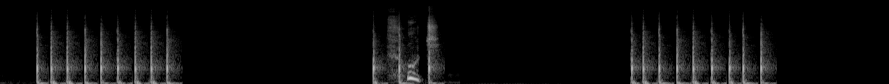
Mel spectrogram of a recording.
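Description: A knife chops food on a board in quick bursts.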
